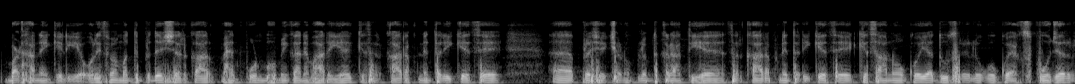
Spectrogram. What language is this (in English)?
Hindi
